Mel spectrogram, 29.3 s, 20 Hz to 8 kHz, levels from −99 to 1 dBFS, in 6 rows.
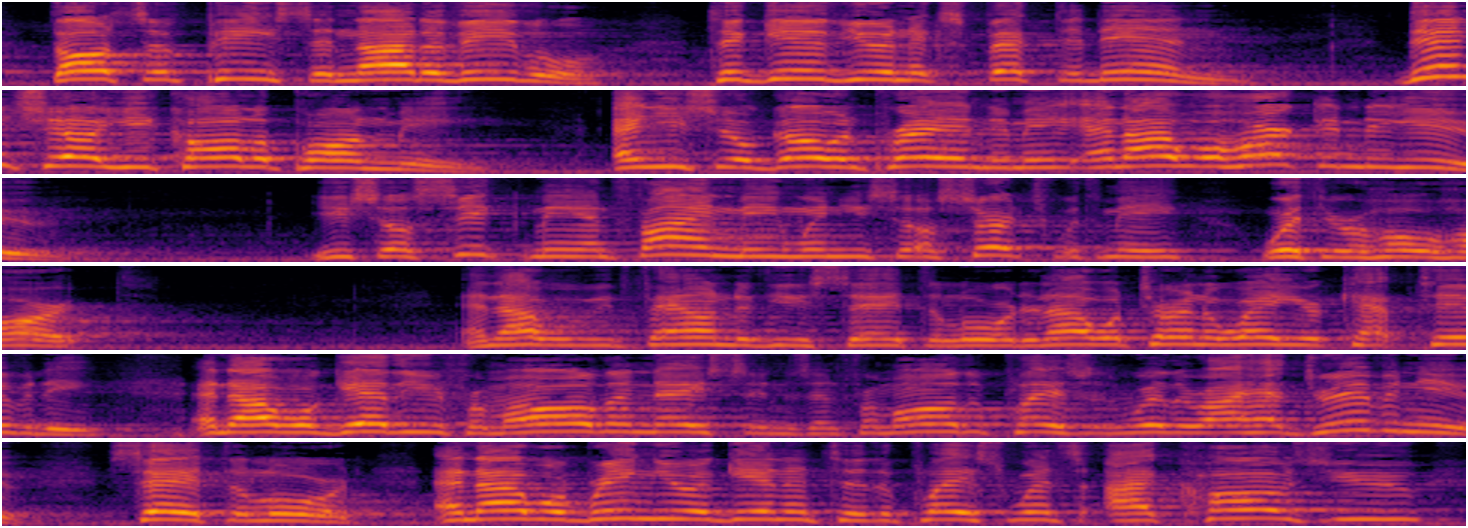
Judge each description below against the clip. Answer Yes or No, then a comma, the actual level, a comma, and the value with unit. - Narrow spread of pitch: No, average, 3.3 semitones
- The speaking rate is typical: No, fast, 210 wpm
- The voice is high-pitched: Yes, very high, 255 Hz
